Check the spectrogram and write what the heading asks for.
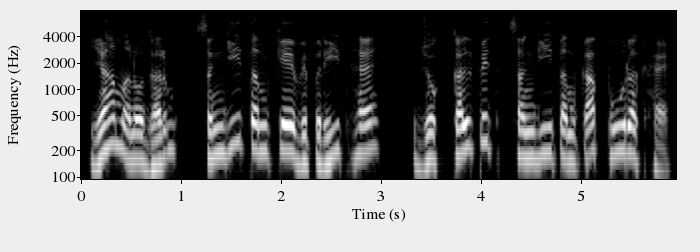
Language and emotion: Hindi, neutral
